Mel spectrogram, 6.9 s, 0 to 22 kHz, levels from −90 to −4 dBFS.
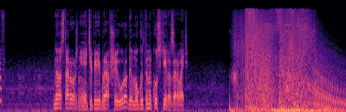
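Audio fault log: No fault can be heard anywhere in this audio. There is nothing to log for any part of it.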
